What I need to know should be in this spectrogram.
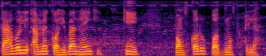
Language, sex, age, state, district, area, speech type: Odia, male, 18-30, Odisha, Kendrapara, urban, spontaneous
